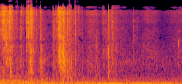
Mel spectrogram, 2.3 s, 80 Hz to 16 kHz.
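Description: Foil-plastic wrapper of a 2020 Topps Archives baseball card pack crinkling as it is torn open and pulled off the cards, in a few short crackling bursts in the first second. Quieter handling follows.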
